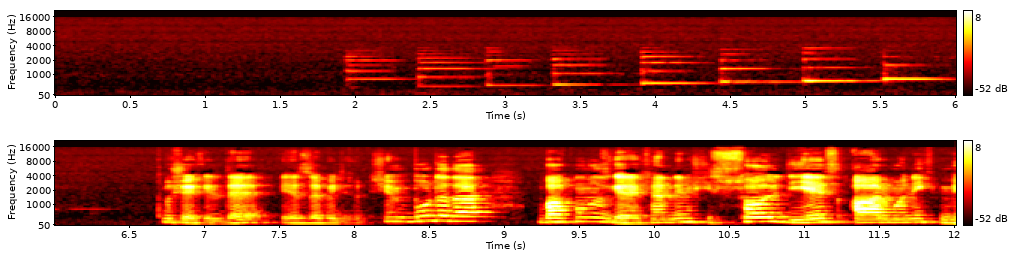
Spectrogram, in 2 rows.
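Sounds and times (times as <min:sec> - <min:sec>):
piano notes in rising scale: 0:01.9 - 0:06.4.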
